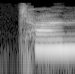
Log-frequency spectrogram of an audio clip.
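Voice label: "chan", pinyin, first tone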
